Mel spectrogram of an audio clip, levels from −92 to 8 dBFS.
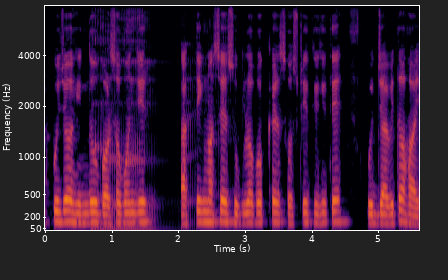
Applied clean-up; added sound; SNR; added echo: neural mask model DeepFilterNet 3.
